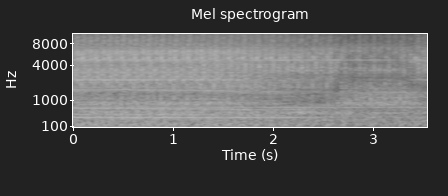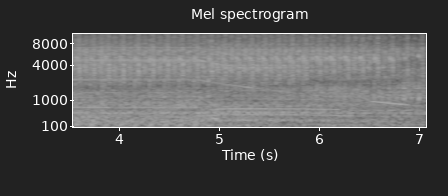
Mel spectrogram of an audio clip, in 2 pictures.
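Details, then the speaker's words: 2005 Mercedes ML350 (W163) in cold weather, running after oil refill with no leaks: quick light ticking, about three or four a second, over a steady idle; source not found, owner hopes a hard drive clears the click. "I'm hoping that click clears up we're going to take it for a little Italian tuneup and hopefully that'll do that"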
